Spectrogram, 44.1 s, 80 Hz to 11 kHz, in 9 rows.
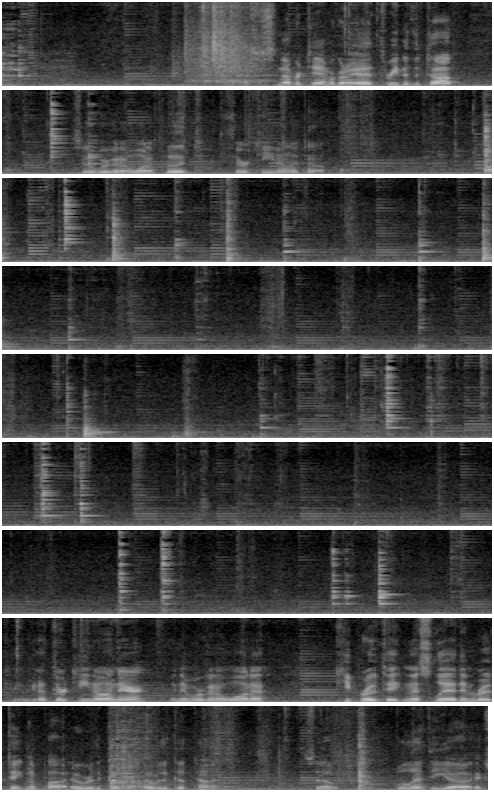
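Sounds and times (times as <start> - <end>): soft background music: 0.0 - 44.0
tongs clinking on metal lid: 1.7 - 4.4, 5.0 - 12.9, 40.2 - 41.4.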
